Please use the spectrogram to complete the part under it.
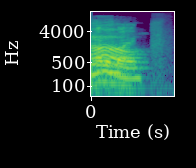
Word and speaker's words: Hahnemann: So Hahnemann, yeah.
